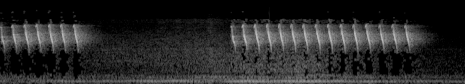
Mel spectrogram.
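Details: Bar-winged prinia, ciblek kristal singing in ngebren style for tutoring magpie-robins: a short run of sharp buzzy notes, a pause over low background hum, then a longer rapid trill of about eighteen notes.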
